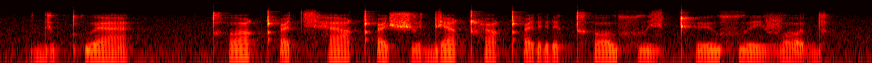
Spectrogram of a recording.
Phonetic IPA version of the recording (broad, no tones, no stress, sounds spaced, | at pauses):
d ɵ kʷʼ a | kʰ ɔ qʼ ʏ t͡sʰ a qʼ ø ʃ ɵ d ɛ qʰ ø qʼ ʏ r ə kʰ ɔ xʷ i z kʰ ø xʷ ɛ ɪ̯ v ɔ d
